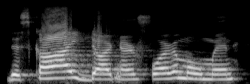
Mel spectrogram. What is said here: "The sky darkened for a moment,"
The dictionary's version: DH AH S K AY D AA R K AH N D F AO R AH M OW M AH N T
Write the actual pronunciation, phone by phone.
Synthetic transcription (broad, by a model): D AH S K AY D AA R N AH D F AO R AH M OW M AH N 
